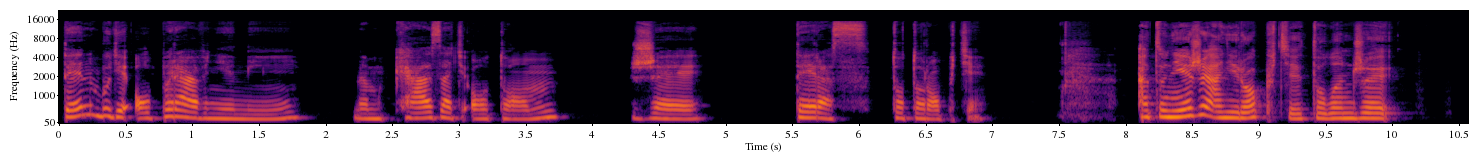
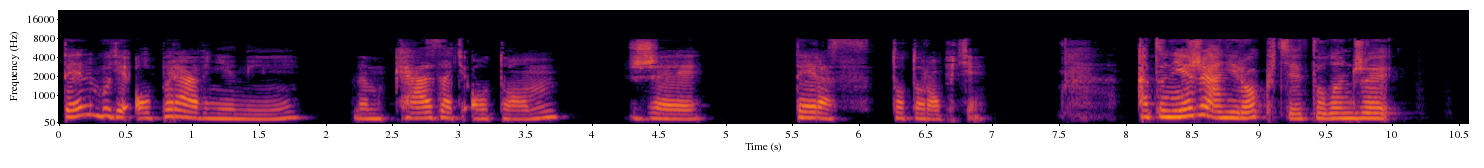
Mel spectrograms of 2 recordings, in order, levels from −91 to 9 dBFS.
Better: first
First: none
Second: garbled, watery; badly; nothing above 7.5 kHz

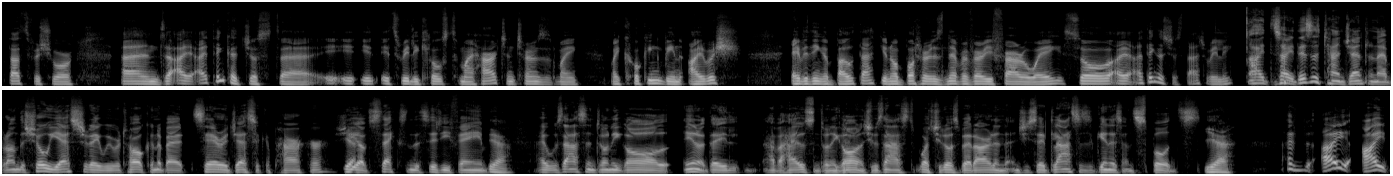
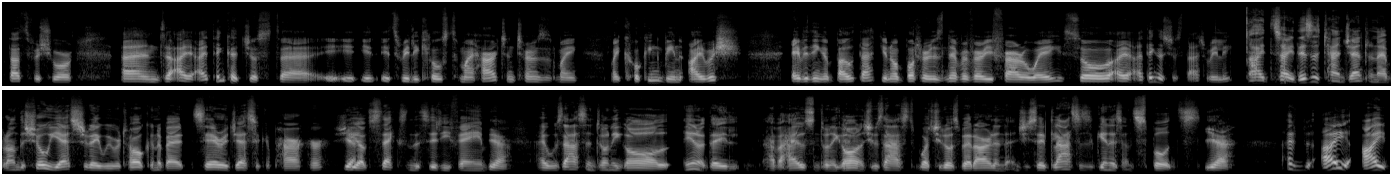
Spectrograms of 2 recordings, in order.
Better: first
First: none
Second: thin; very; fading below 350 Hz

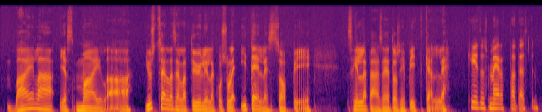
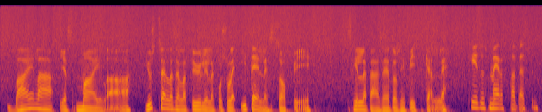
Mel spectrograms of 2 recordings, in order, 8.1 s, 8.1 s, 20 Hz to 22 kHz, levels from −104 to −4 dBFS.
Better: first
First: hiss; faint; throughout; 25 dB below the speech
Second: hiss; loud; throughout; 1 dB below the speech

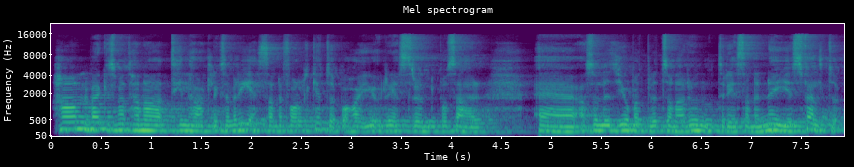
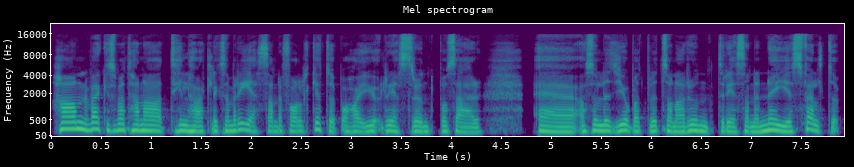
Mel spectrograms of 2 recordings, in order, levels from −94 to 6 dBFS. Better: second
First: room echo; slight; dies away in 0.9 s // off-mic speech; somewhat distant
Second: none

